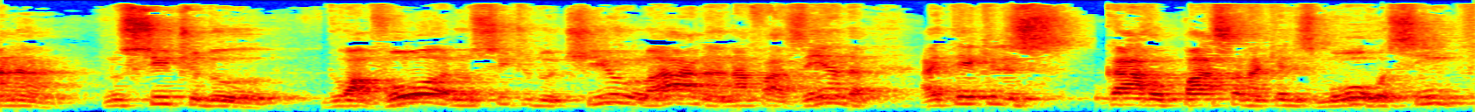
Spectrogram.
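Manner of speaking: ordinary talk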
